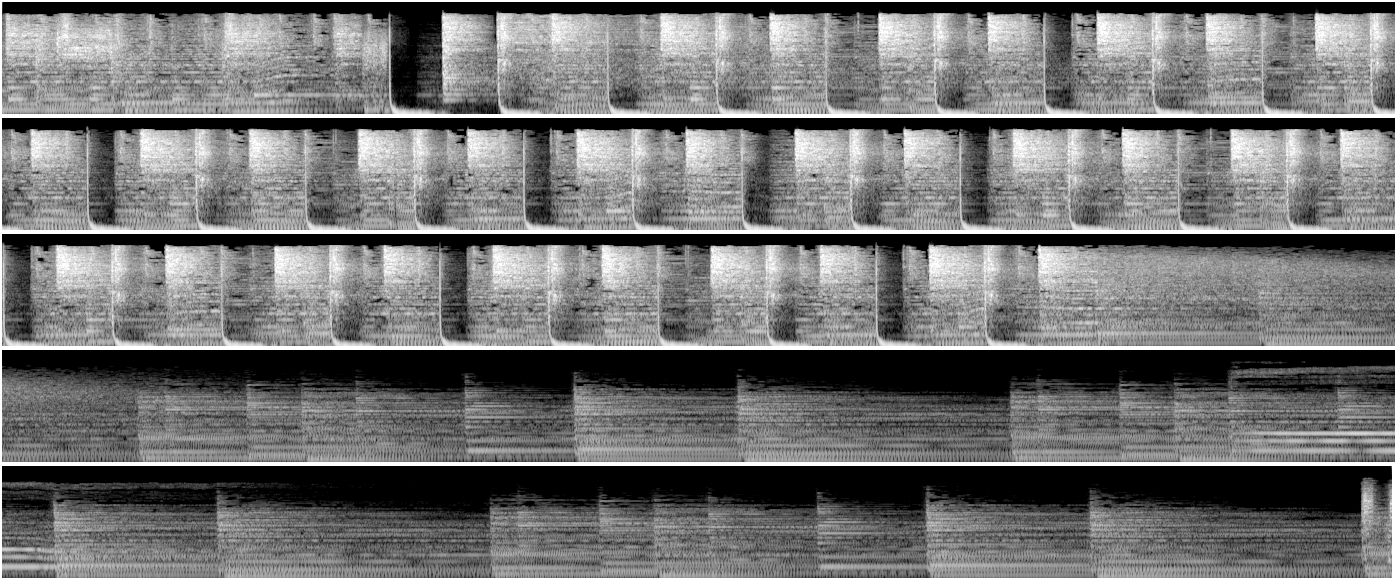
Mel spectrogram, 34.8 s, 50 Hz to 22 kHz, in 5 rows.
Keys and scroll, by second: 22.8 ctrl+d.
